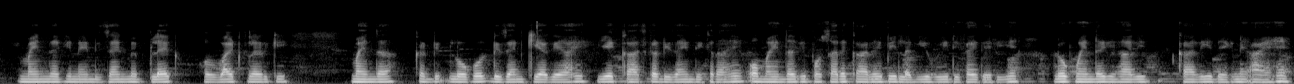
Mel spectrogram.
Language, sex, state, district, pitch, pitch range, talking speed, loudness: Hindi, male, Chhattisgarh, Raigarh, 120 Hz, 115-125 Hz, 215 wpm, -18 LUFS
